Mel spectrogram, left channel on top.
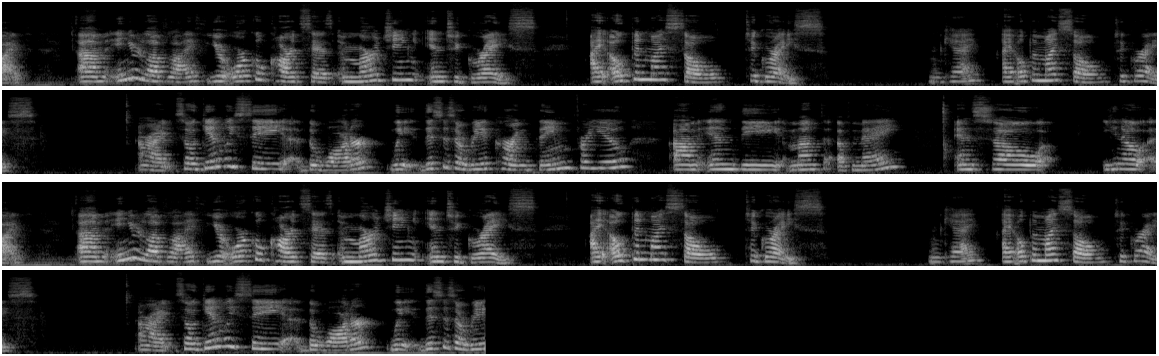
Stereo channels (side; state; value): right; drops out; at 16.4 s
